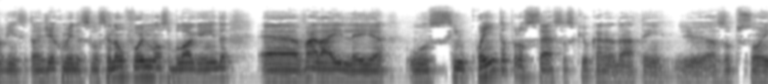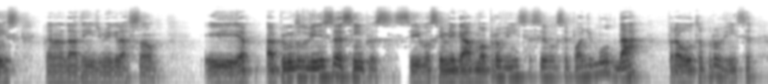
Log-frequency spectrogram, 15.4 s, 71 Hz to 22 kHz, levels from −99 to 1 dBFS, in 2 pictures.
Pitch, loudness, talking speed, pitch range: 100 Hz, -29 LUFS, 205 wpm, 95-115 Hz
